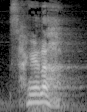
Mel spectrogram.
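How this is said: The name is cried out in desperate anguish.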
